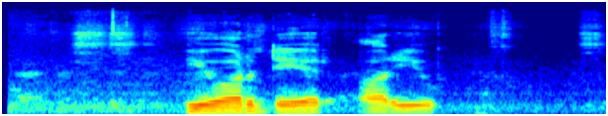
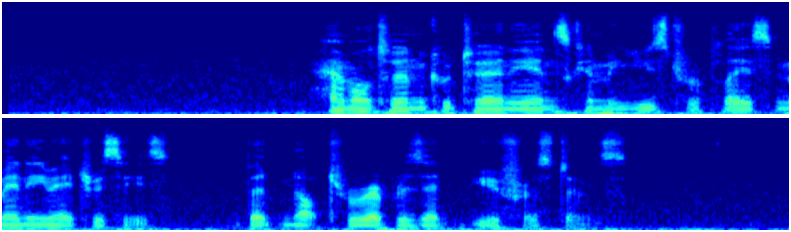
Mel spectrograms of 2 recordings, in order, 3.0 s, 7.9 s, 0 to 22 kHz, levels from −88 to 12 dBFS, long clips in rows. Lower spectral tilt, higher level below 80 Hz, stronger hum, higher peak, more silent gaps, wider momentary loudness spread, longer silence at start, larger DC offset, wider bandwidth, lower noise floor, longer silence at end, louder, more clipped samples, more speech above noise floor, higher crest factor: first, -7 dB/octave vs -3.5 dB/octave; about the same, -56 dBFS vs -58 dBFS; neither; first, -2 dBFS vs -24 dBFS; neither; first, 23 LU vs 9 LU; about the same, 0.1 s vs 0.05 s; neither; second, 14.5 kHz vs 16.5 kHz; second, -50 dBFS vs -64 dBFS; first, 0.85 s vs 0 s; first, -16 LUFS vs -44 LUFS; neither; first, 34 dB vs 21 dB; second, 16 dB vs 22 dB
